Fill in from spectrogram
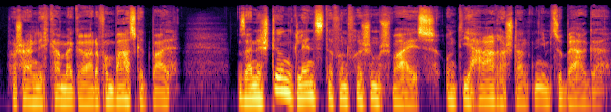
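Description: A man reading a literary novel aloud as narrator, in a measured, even storytelling manner. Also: lowish voice, breathy edge, dry recording. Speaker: audiobook narrator. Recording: dry close studio recording.

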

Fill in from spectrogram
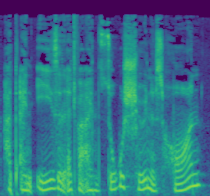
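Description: A haughty storybook unicorn that answers no to everything, voiced by a woman reading aloud. The voice stays low and husky, slow and put out, with a huffy, superior edge. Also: animated, a little mellow, heavily acted. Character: haughty, contrary unicorn who always says no.

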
